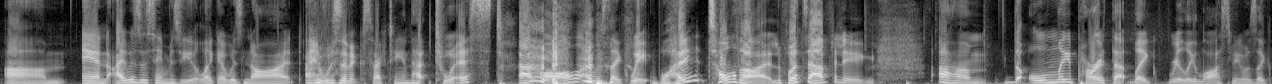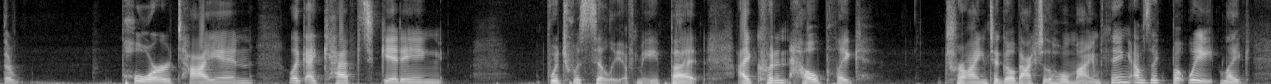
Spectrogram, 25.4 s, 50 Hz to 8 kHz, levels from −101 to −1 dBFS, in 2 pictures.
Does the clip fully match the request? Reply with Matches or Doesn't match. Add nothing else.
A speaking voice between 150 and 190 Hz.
Matches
